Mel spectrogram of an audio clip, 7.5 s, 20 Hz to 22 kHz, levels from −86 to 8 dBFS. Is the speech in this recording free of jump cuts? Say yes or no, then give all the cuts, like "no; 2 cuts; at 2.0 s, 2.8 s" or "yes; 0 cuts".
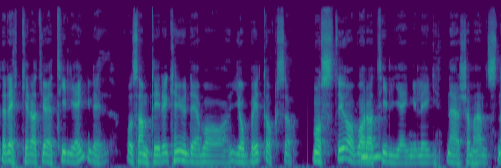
yes; 0 cuts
